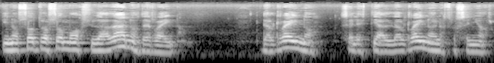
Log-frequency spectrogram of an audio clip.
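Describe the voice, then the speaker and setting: A preacher with an Argentine accent and a mellow, medium-pitched voice gives an earnest church sermon and reads scripture aloud. He exhorts his listeners, slowing down to stress key points.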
